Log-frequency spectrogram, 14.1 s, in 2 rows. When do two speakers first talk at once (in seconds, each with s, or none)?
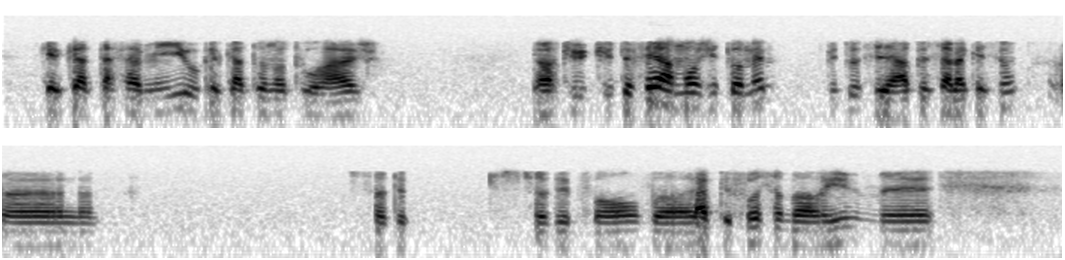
none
